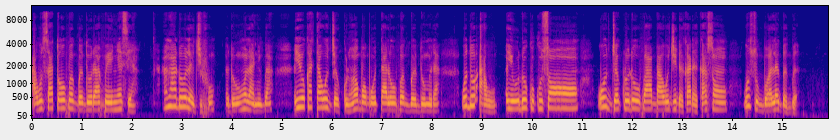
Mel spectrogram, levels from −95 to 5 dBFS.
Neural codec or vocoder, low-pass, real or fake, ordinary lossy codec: vocoder, 22.05 kHz, 80 mel bands, Vocos; 9.9 kHz; fake; MP3, 64 kbps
